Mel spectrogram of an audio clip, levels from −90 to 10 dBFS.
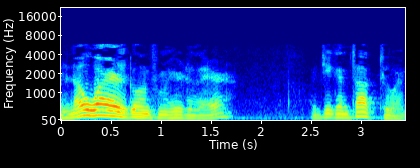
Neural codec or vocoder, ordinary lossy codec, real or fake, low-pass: none; MP3, 24 kbps; real; 7.2 kHz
